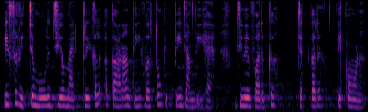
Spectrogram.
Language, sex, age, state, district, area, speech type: Punjabi, female, 18-30, Punjab, Fatehgarh Sahib, rural, spontaneous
